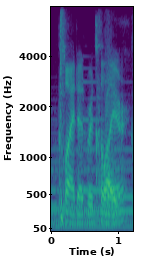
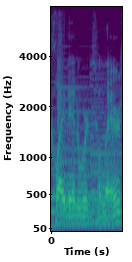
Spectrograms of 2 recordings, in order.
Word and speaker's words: Clyde Edwards-Helaire: Clyde Edwards-Helaire. – Clyde Edwards-Helaire, CEH.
